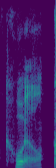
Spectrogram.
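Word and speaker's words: Kuiil: How do you pronounce his name? Quill? – Quill. – Quill. – Quill. – Quill. Sort of. Yeah. – Like Wheel with a K.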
